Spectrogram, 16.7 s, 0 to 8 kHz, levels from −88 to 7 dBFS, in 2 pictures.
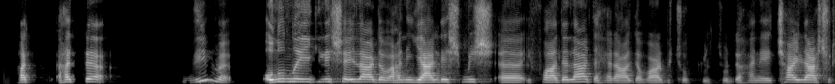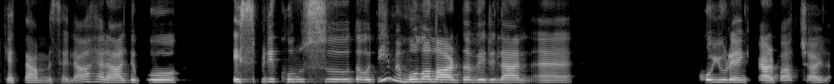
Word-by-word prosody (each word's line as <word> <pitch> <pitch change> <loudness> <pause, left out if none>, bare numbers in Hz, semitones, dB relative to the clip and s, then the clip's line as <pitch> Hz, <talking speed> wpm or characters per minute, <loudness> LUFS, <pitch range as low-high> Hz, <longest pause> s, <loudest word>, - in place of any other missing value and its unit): Hat 215 +1 0 0.2
hatta, 235 +1 0 0.9
değil 350 - -2
mi? - - -5 0.3
Onunla 265 - +5
ilgili 250 0 -3
şeyler 235 -2 +2
de 220 - 0
var, 190 - 0
hani, 215 +1 -4
yerleşmiş, 230 +2 +2
eee, 205 -1 -2
ifadeler 220 +3 -1
de 200 - -6
herhâlde 175 -1 -6
var 165 -1 -4
birçok 170 -1 -19
kültürde. 160 0 -15
Hani, 185 -1 -12
"çaylar 215 0 +1
şirketten" 205 -1 -6
mesela 180 +7 -7
herhâlde 220 - -2
bu 430 +1 +2 0.5
espri 255 - +1
konusu 255 - 0
da 470 - 0
o 455 0 +1
değil 445 +5 0
mi, 390 -10 -2
molalarda 230 -3 +4
verilen, 215 -1 +1
eee 190 -1 -5 1.3
koyu 225 0 +3
renk 210 -1 +1
berbat 200 -1 0
çaylar. 190 - -7
220 Hz, 135 wpm, -21 LUFS, 200-245 Hz, 1.3 s, Onunla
